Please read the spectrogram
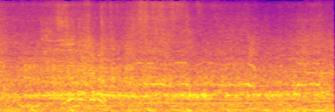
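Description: Radio-controlled racing boats running at speed across the water, a steady motor tone running through the noise.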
